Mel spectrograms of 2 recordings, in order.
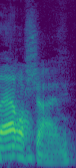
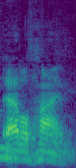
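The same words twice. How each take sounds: First: The s and h blend into one 'sh' sound. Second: The s and h are split between syllables. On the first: The speaker calls it wrong. "it's not Adelsheim" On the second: The speaker calls it right. "It's Adelsheim"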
